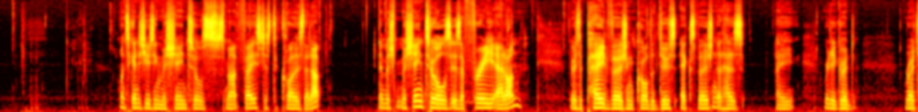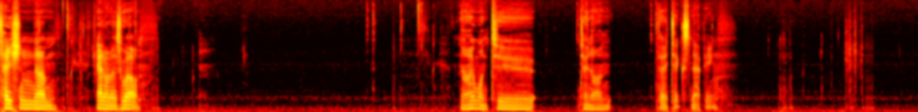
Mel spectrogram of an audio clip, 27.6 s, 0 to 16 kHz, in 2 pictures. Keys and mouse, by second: 1.5-2.7 middle drag, 3.6 middle click, 4.3 shift+middle click, 4.8 middle click, 6.2-8.3 middle drag, 19.1 click, 19.6 middle click, 22.3-23.7 drag, 27.1 ctrl+g.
